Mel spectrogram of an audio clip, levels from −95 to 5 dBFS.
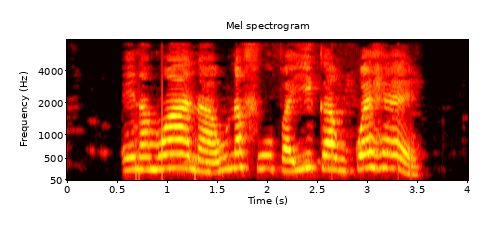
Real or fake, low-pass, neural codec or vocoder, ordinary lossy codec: real; 7.2 kHz; none; MP3, 48 kbps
